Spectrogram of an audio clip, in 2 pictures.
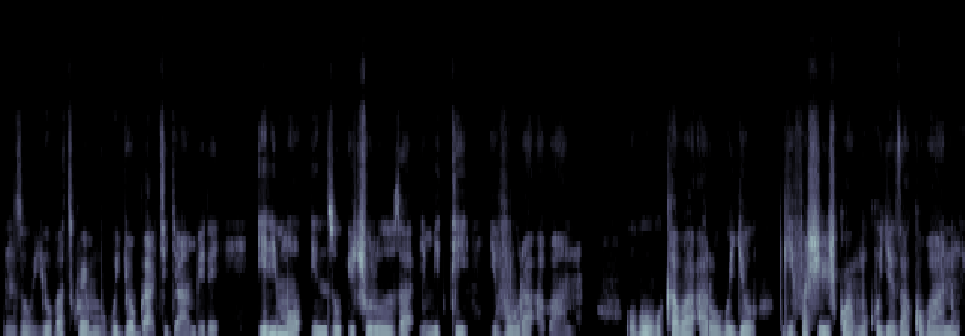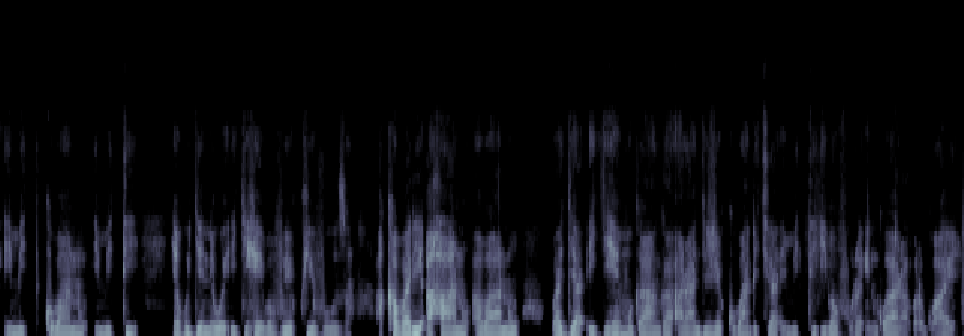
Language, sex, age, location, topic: Kinyarwanda, male, 18-24, Musanze, health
